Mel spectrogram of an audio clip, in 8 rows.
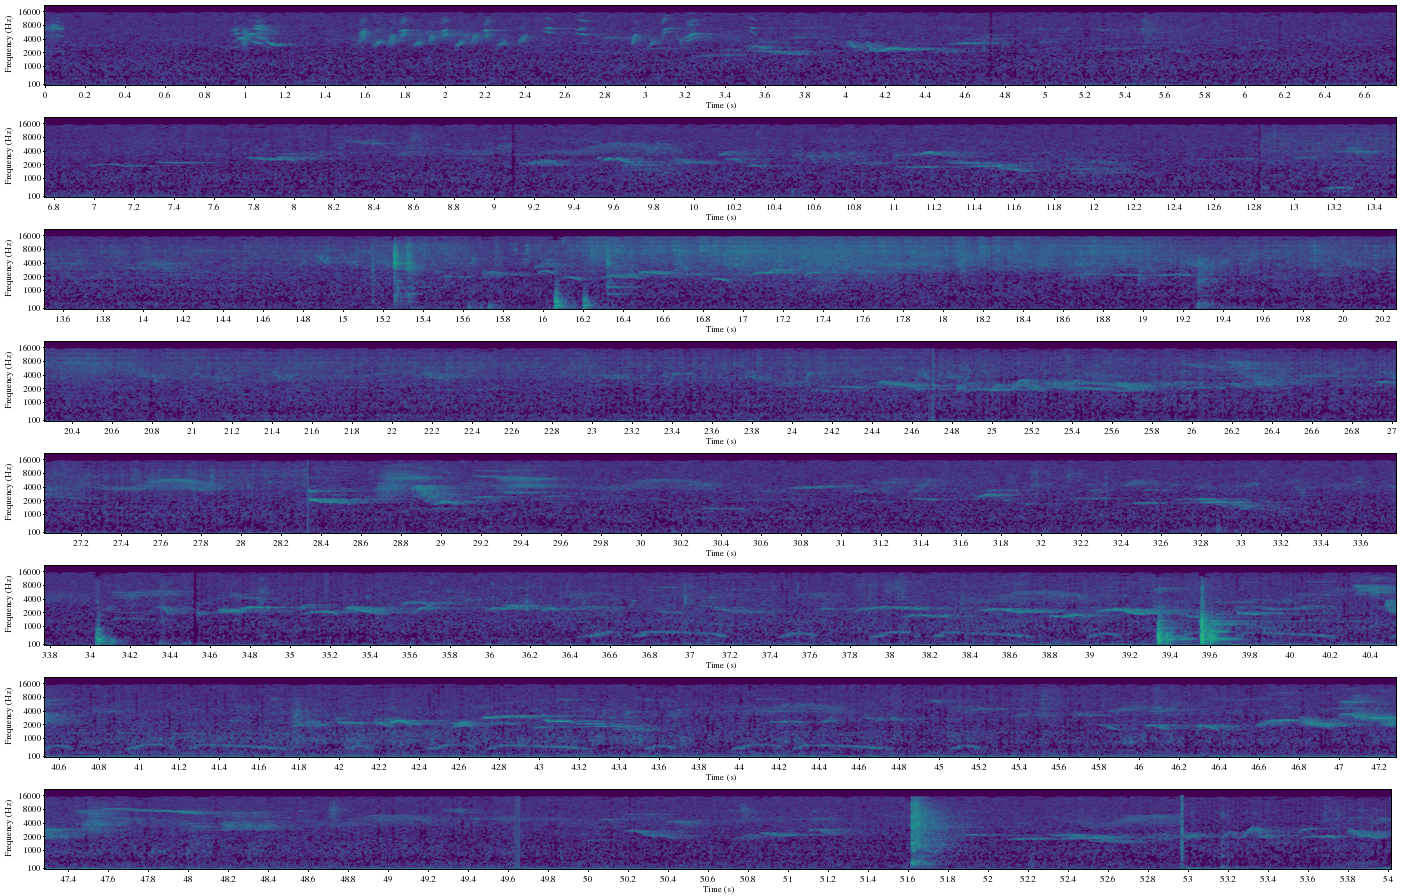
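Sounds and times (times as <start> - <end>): small birds chirping: 0.0 - 54.0
sharp knock: 34.0 - 34.2, 39.3 - 39.9
bird call rising and falling: 36.1 - 50.4
low rumble: 41.8 - 50.8.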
